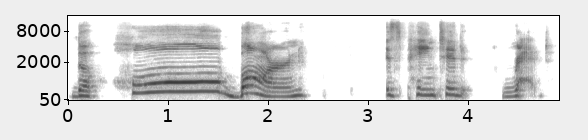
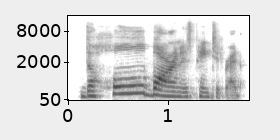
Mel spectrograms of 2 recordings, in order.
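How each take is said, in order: First: Whole stretched long, high and loud, then slow; stress on whole, drawn out. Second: Said in the usual way. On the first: Shown as a demonstration. Teacher to class, slowly stretching the example sentence. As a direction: drag out the word whole, very slowly.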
